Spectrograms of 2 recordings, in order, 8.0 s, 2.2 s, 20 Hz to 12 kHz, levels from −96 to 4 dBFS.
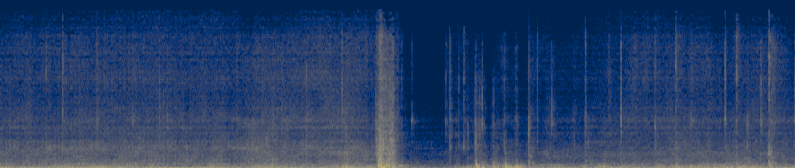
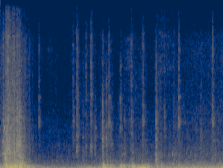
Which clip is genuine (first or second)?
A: second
